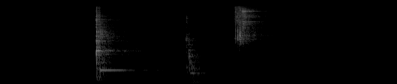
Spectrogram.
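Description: Menu clicks and chimes sound in short bursts.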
